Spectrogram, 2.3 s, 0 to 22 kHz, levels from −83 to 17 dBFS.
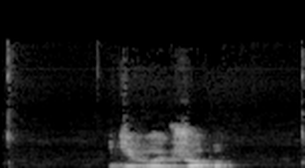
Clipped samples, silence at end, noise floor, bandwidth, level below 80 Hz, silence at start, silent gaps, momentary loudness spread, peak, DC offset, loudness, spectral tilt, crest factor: under 0.1%; 0.55 s; -64 dBFS; 16.5 kHz; -66 dBFS; 0.8 s; none; 20 LU; -2 dBFS; under 0.1%; -16 LUFS; -2.5 dB/octave; 18 dB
